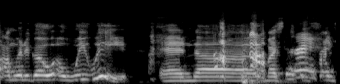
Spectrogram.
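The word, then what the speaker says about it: oui: O y is oi. Yeah, oi. Y. But it sounds like w.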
